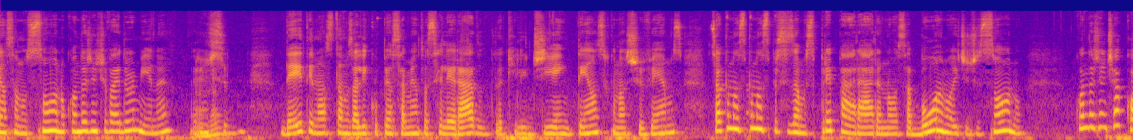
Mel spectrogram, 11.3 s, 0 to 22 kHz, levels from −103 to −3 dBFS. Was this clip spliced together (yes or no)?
yes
